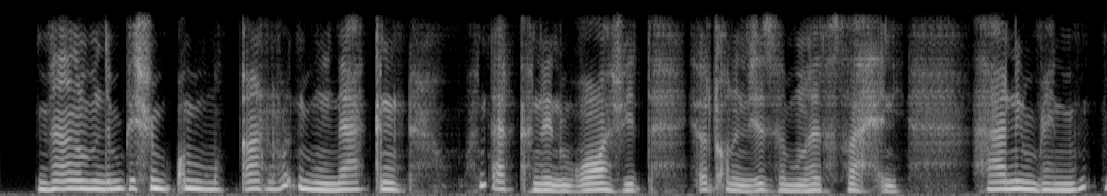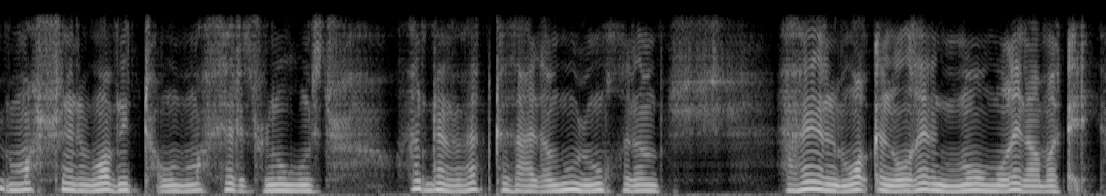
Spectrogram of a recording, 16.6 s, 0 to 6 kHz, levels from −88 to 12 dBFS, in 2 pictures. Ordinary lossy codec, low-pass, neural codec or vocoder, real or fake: none; 5.4 kHz; autoencoder, 22.05 kHz, a latent of 192 numbers a frame, VITS, trained on many speakers; fake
